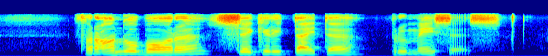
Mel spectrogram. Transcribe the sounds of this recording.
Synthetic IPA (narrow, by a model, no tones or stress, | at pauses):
fərɦɐndəlˠbɑːɾəsəkyɾitəjtə | prumɛsə̰s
